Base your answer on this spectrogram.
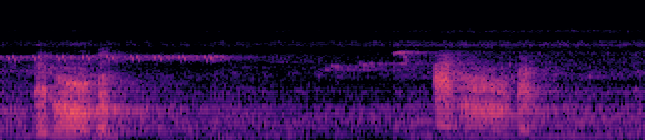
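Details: Langur alarm calls in an Indian forest: two loud, harsh, coughing barks about two seconds apart, warning of a pack of wild dogs that had treed a leopard.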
